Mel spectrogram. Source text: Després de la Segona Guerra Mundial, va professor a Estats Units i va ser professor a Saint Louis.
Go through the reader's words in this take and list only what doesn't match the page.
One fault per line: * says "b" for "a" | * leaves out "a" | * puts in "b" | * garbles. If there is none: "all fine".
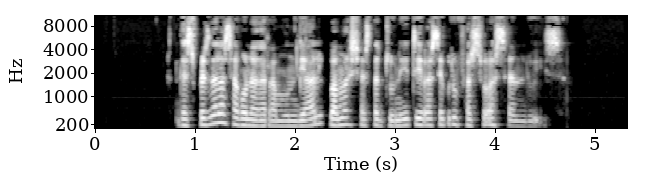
* says "marxar" for "professor"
